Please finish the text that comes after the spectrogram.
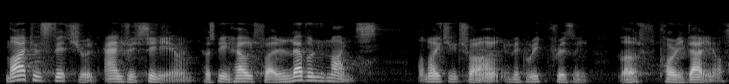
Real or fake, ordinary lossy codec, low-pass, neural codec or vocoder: fake; none; 7.2 kHz; autoencoder, 22.05 kHz, a latent of 192 numbers a frame, VITS, trained on one speaker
